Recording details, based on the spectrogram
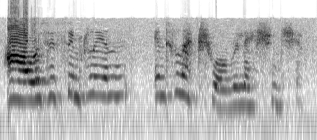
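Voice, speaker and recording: An actress playing a starry-eyed, earnest sixteen-year-old daughter, affectedly proper, in a 1940s radio sitcom. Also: female voice, high voice, normal speed, natural voice. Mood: dreamy, lofty. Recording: muffled, noisy old radio recording.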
